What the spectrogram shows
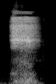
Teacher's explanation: we have sh, which is a voiceless sound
